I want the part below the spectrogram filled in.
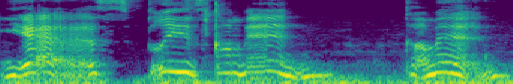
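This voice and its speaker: A man puts on a character voice pitched extremely high for a man, with clear background noise behind him. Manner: welcoming.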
